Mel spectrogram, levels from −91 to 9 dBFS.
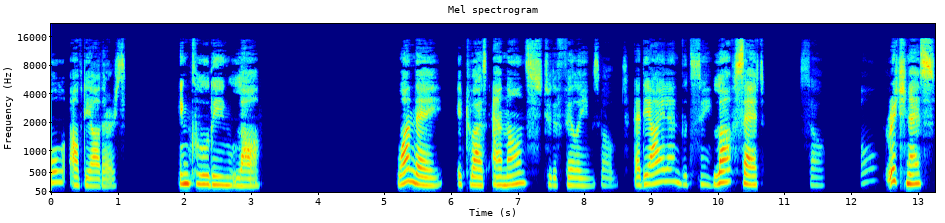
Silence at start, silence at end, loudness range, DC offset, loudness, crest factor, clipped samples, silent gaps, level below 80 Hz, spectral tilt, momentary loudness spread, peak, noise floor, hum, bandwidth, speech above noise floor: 0 s; 0 s; 4 LU; under 0.1%; -19 LUFS; 20 dB; under 0.1%; 3.36-5.12 s, 5.98-6.04 s, 11.62-12.09 s; -80 dBFS; -2.5 dB/octave; 16 LU; -2 dBFS; under -90 dBFS; none; 15.5 kHz; over 70 dB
